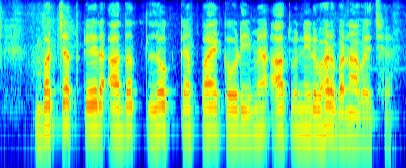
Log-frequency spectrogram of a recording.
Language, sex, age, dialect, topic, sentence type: Maithili, male, 31-35, Bajjika, banking, statement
